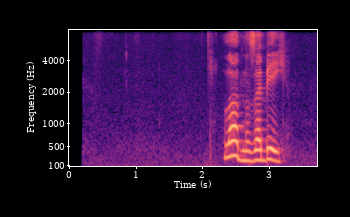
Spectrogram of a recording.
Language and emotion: Russian, positive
